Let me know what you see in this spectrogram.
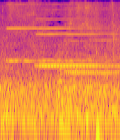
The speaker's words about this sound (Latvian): Debates slēdzu. Lūdzu zvanu.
